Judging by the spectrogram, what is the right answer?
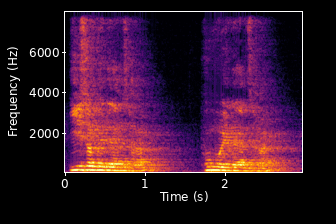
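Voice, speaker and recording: A male pastor earnestly preaches in a large church sanctuary, posing rhetorical questions to his congregation. His voice, on the high side with a darkish tone and moderate pace, sounds far off in the echoey hall.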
